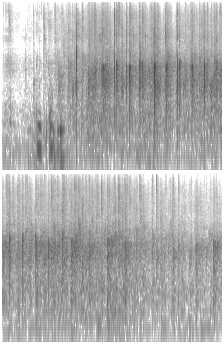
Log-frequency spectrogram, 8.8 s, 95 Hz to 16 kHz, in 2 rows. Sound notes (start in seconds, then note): 0.7 audience applauding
